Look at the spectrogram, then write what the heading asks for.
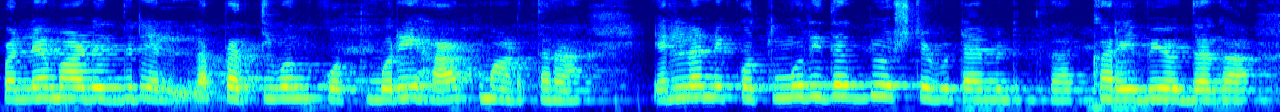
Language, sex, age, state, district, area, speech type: Kannada, female, 30-45, Karnataka, Bidar, urban, spontaneous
